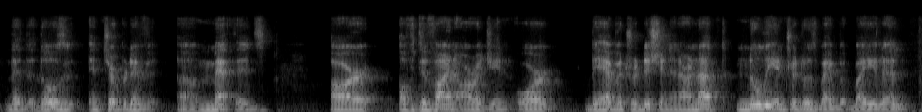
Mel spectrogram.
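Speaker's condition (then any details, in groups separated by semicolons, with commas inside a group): No condition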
